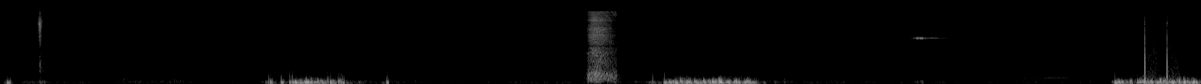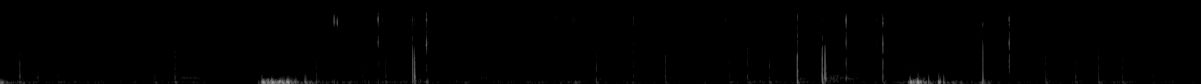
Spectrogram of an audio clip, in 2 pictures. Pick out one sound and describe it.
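Light taps click on a phone's touch keyboard.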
